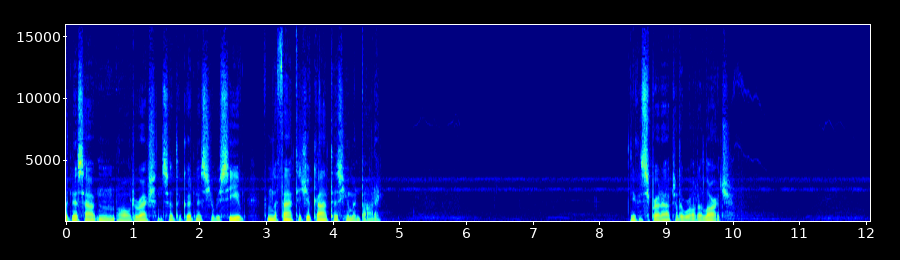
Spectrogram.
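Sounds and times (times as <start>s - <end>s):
faint high-pitched tone: 0.0s - 12.0s.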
